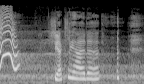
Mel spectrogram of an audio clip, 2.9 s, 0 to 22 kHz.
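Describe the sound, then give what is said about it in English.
A voice imitates a tiny, 3-centimetre-tall bird screaming: a shrill, squeaky shriek followed by a few shorter, lower strained cries and a final brief yelp, loud. “And she was so sad, she screamed.”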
